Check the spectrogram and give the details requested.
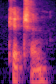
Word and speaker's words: kitchen: sound kitchen kitchen mighty if I do a T at all it's kind of a stop T kitchen kitchen but because when I'm saying it fluently there's not really much of a break there kitchen I think that T is either silent stopped or dropped out entirely and I just do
